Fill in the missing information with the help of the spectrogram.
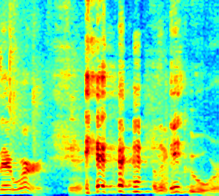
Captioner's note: laughing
